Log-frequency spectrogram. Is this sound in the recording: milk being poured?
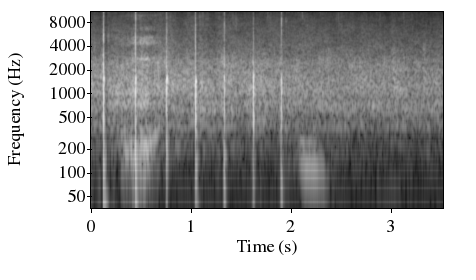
no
